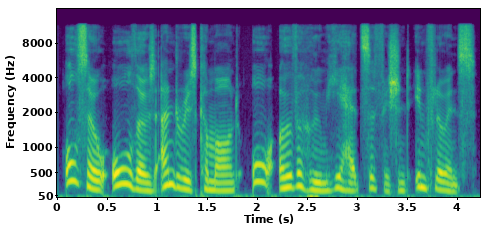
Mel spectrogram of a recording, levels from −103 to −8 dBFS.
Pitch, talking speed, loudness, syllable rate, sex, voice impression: 200 Hz, 185 wpm, -17 LUFS, 5.6 syllables/s, female, very feminine, slightly middle-aged, thin, very tensed, powerful, very bright, soft, very clear, very fluent, slightly cute, cool, very intellectual, very refreshing, sincere, slightly calm, very friendly, very reassuring, unique, elegant, wild, slightly sweet, very lively, very kind, slightly intense, slightly light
